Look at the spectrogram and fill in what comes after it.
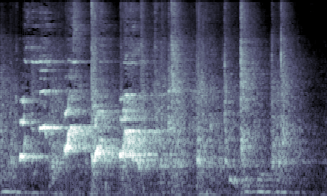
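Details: Siberian Husky that is hard to train, vocalising with a few loud, tonal whines and yelps that bend downward, followed by softer, fading whimpers toward the end.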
